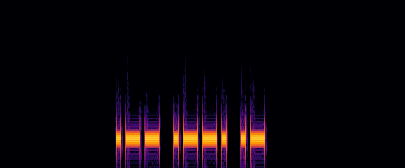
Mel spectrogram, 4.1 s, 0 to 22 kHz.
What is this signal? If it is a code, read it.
Morse code, heard as a keyed tone, about 25 wpm, 700 Hz. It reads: WPA
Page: morse-code-ninja-practice-25wpm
